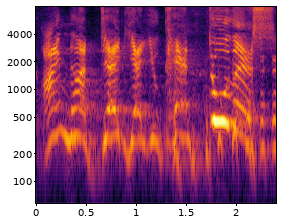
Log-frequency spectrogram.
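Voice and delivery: slow booming horror host shout. Acted. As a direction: roar it like a ghoulish host defending his turf. Horror host jokingly blocks newcomers.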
